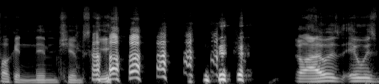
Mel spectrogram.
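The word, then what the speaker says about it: Nim Chimpsky: yeah you know who Nim chimp false narrative about Nim chimp Nim chimp we have to start staying it's nimchimpsky I say it correctly youve never said it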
